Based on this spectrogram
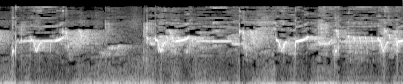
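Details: Kalimantan prinia singing nonstop, used as a lure for other birds: bright buzzy trilled phrases with a clear rising whistled note, repeated about every second with short pauses, plus a faint low hum beneath.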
